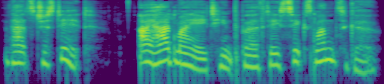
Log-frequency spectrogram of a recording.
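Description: A woman's voice: mid-range voice, expressive, unhurried, breathy edge, dry recording, clean studio sound, voice pushed up. A woman voicing a lonely, dutiful teenage princess in a storybook, explaining things politely and earnestly.

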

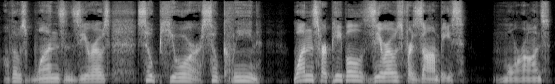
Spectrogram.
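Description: A young American man playing a sardonic, exasperated programming geek in a first-person audiobook. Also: medium pitch. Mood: disdainful. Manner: snarky, exasperated, emphatic. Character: sardonic young male programming geek who hates zombies.

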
